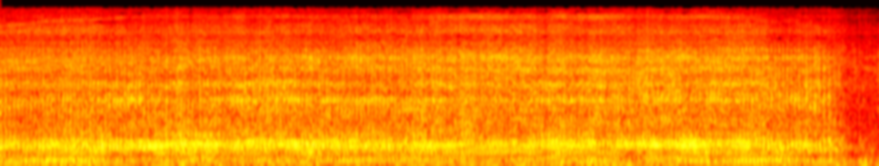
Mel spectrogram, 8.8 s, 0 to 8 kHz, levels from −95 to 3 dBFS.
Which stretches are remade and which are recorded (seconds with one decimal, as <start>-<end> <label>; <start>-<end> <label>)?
0.0-1.4 recorded; 1.4-2.7 remade; 2.7-3.1 recorded; 3.1-6.9 remade; 6.9-8.0 recorded; 8.0-8.8 remade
